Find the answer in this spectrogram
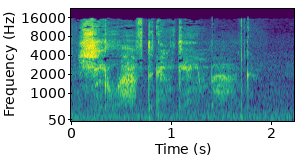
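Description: A person whispering close to the microphone, breathy and hushed, with a few sharp clicks among the words.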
